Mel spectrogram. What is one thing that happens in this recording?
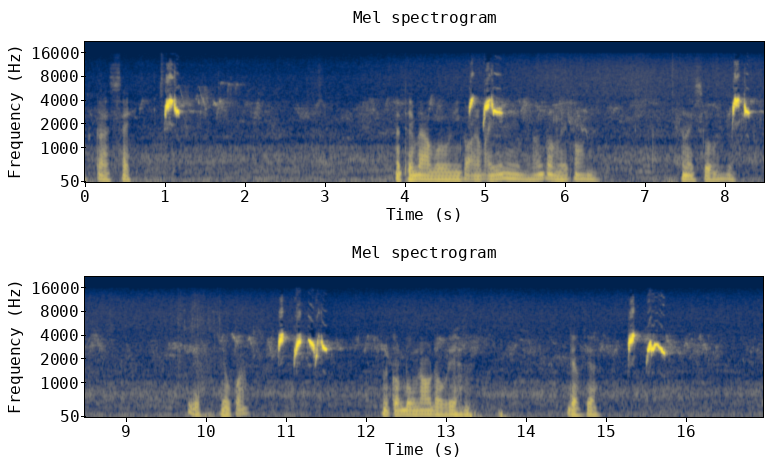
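Small birds chirp in short, sharp calls outdoors.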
